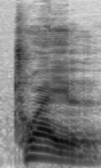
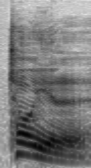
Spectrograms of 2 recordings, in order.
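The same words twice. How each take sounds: First: "toil" said TWILE; "toil" with tw and an eye vowel; Jamaican wa form. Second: "Toil" said TOYL; "Toil" with a round oy vowel; English oy form. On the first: Teacher showing the Jamaican change, "toil" as twile. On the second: Teacher giving the English word first, "Toil" as toyl. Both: Shown as a demonstration. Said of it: "O I becomes wa".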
